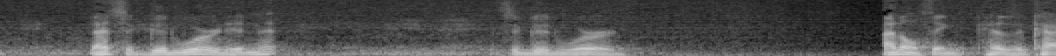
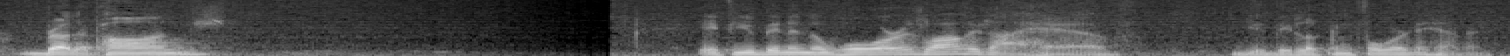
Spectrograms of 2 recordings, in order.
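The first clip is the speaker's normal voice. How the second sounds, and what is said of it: Southern Tennessee drawl. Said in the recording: “in his Southern Tennessee drawl.”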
